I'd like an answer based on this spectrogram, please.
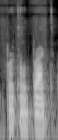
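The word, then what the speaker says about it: Bertolt Brecht: The Germans pronounce it Bertold Breed.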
